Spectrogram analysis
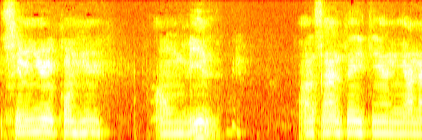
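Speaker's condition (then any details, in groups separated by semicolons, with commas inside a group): Traumatic brain injury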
